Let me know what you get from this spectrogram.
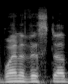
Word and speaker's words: Buena Vista: past like Buena Vista, which is spelled Buena Vista but pronounced Buena Vista, and Fairplay and and uh, Breckenridge and all these.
